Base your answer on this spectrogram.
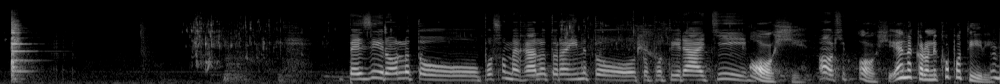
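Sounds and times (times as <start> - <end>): glass pitcher clinking glass: 0.0 - 0.6, 1.8 - 2.9
water pouring into glass: 1.8 - 3.1.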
